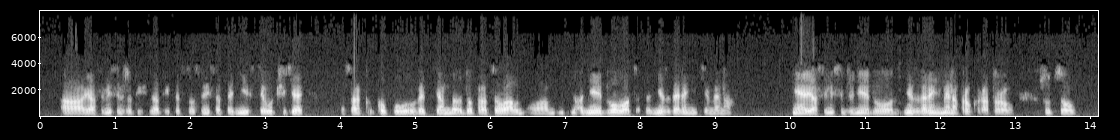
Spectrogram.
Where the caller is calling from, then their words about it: Košice, Košice Region, Slovakia; Prvým vás, chlapci, som z Košice.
